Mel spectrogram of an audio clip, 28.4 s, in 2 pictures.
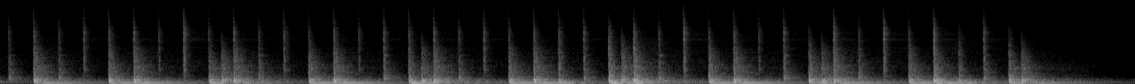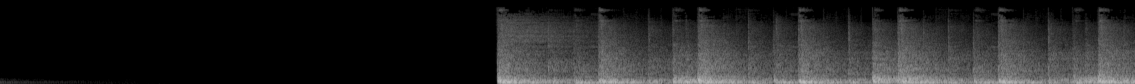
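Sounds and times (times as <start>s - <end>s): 
percussion: 0.0s - 13.7s, 20.4s - 28.3s.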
